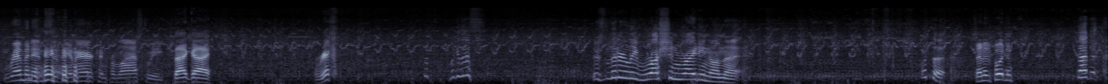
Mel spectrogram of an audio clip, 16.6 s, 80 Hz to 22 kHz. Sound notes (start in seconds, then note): 5.6 machinery squeaking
